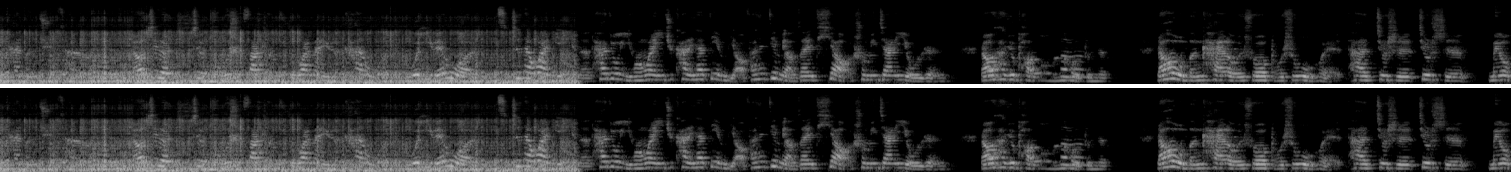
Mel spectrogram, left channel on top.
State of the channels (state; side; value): identical; both; correlation 1.00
